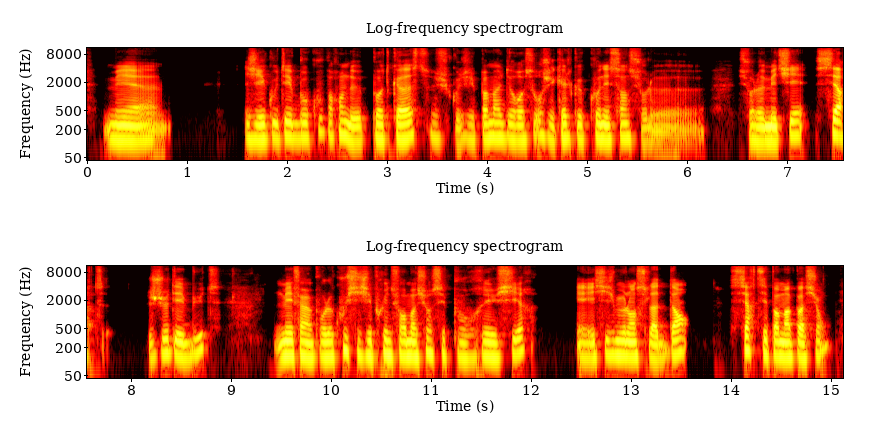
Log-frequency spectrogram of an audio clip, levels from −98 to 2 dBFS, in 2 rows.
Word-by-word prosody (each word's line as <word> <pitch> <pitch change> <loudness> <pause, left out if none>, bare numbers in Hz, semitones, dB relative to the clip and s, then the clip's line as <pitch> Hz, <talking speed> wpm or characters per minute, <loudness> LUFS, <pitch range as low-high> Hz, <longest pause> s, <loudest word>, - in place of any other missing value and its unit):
mais, 125 -2 +3
heu, 65 - -2 0.9
j'ai 125 -1 0
écouté 135 +2 0
beaucoup 135 +5 -4
par 140 -3 -7
contre 155 -4 +1
de - - +1
podcasts, 130 +5 0
je 130 - -9
que - - -9
j'ai 125 -1 -7
pas 130 +2 -1
mal 140 0 0
de 135 - -4
ressources, 125 +4 -2
j'ai 120 - -4
quelques 130 -1 -2
connaissances 130 +1 -1
sur 110 -4 -7
le - - -7 0.5
sur 120 - -6
le 115 0 +2
métier. 120 +6 +2
Certes, - - +3 0.4
je 150 - +2
débute, 150 +6 -1 0.5
mais 135 +1 +4
enfin, 135 -2 +3
pour 130 0 -1
le 130 - +3
coup 170 - -3
si 160 -2 +1
j'ai 135 - +2
pris 140 +3 -3
une 140 - +1
formation, 135 +2 +1
c'est 145 -2 -4
pour 125 -1 -6
réussir 135 +5 0 0.4
et 125 0 +1
si 125 +3 -2
je 140 - -2
me 140 0 +3
lance 130 0 +3
là-dedans, 130 +6 +3 0.4
certes 175 -1 +1
c'est 145 - +1
pas 135 - +4
ma 130 -1 +5
passion, 125 - +1
130 Hz, 200 wpm, -24 LUFS, 125-140 Hz, 0.9 s, ma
